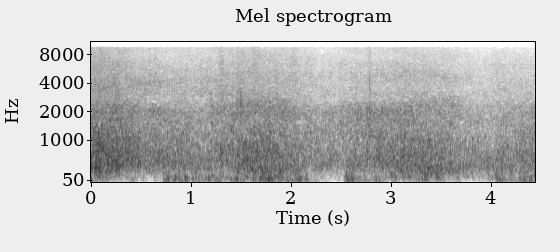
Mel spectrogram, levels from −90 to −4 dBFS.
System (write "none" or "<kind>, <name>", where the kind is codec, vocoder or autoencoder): vocoder, BigVGAN v2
